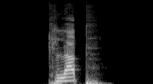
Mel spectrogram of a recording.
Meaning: 1. singular imperative of klappen 2. first-person singular present of klappen
- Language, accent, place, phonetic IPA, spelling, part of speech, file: German, Germany, Berlin, [klap], klapp, verb, De-klapp.ogg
